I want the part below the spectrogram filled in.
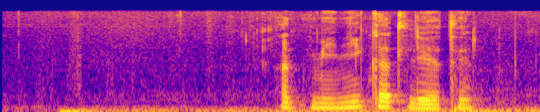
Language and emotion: Russian, neutral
